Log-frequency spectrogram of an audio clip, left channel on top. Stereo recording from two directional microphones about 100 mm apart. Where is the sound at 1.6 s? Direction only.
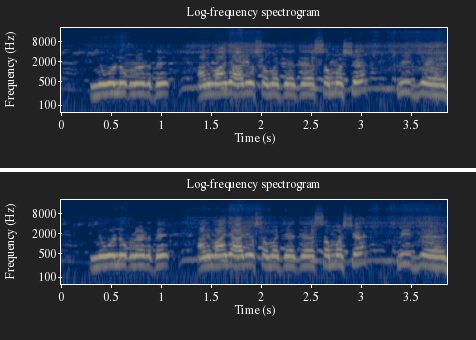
40° right (ahead or behind).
